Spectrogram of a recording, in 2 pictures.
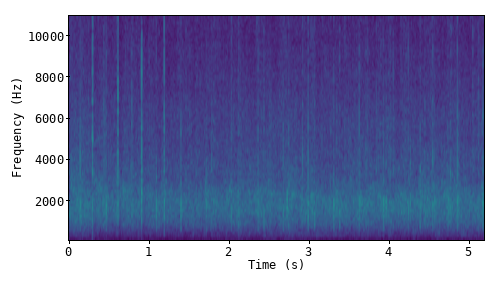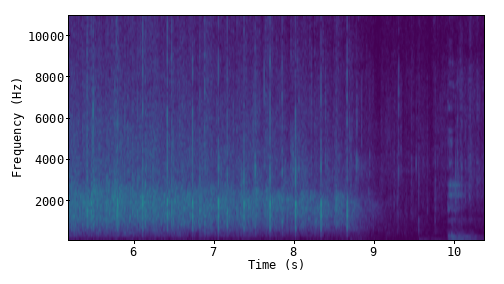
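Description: A crowd applauds steadily for about nine seconds, a dense, even wash of many hands clapping, then it tapers off quickly into near quiet with a brief faint noise at the very end.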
